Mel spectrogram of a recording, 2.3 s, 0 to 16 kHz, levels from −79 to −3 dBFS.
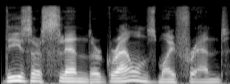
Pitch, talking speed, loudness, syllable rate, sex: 130 Hz, 155 wpm, -16 LUFS, 4.2 syllables/s, male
